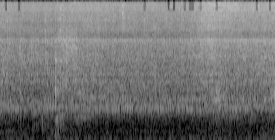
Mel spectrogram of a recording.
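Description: Onions hit oil already frying with curry powder for a fish head curry, giving a soft, steady sizzling hiss that stays even and fairly quiet throughout, with no talking.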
